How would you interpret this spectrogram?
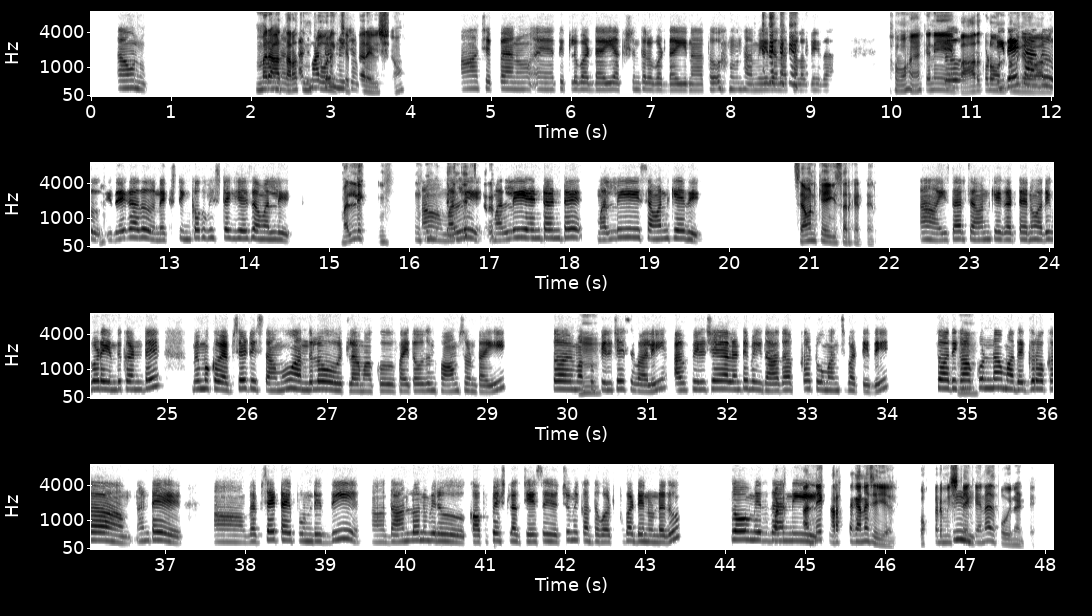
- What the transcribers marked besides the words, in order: chuckle; laugh; in English: "సో"; in English: "నెక్స్ట్"; in English: "మిస్టేక్"; laughing while speaking: "ఇంకోటి ఏం చేసారు?"; in English: "సెవెన్ కెది"; in English: "సెవెన్ కె"; in English: "సెవెన్ కె"; in English: "వెబ్‌సైట్"; in English: "ఫైవ్ థౌసండ్ ఫార్మ్స్"; in English: "సో"; in English: "ఫిల్"; in English: "ఫిల్"; in English: "టూ మంత్స్"; in English: "సో"; in English: "వెబ్‌సైట్ టైప్"; in English: "కాపీ పేస్ట్"; in English: "వర్క్ బర్డెన్"; in English: "సో"; in English: "బట్"; in English: "కరెక్ట్‌గానే"; in English: "మిస్టేక్"
- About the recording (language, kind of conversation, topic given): Telugu, podcast, సరైన సమయంలో జరిగిన పరీక్ష లేదా ఇంటర్వ్యూ ఫలితం ఎలా మారింది?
